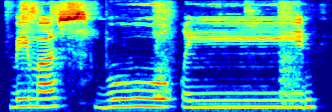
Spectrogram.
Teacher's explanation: قاف کو موٹا کریں، سین کے اوپر سیٹی نکالیں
